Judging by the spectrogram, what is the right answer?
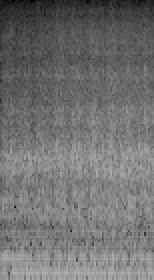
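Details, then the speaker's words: Diesel truck during a quick test drive: steady, even diesel clatter at a constant pace, no misses or knocks; no smoke, no issues, running healthy. "That's looking good. No smoke, no issues."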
